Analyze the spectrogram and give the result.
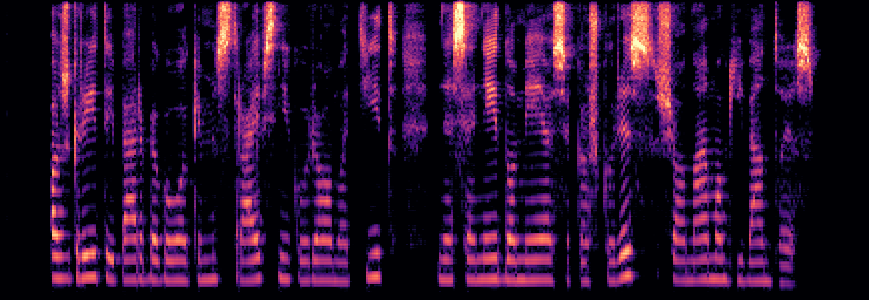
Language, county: Lithuanian, Klaipėda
